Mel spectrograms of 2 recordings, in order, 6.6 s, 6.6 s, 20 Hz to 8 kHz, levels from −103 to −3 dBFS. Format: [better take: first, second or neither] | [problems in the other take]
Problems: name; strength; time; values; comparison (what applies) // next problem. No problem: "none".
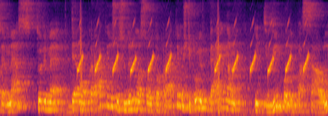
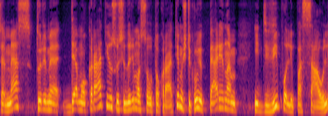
second | background sound (Alarm / Car); 4 dB below the speech // room echo; dies away in 0.9 s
